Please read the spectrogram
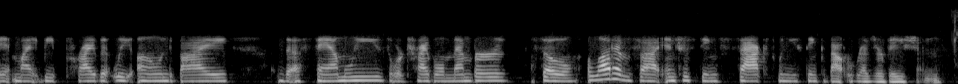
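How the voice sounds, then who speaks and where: A somewhat breathy woman's voice, very deep and low in pitch, with ordinary pitch variation and a moderate pace. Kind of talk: interview answer.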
